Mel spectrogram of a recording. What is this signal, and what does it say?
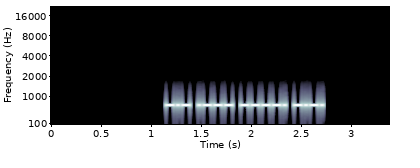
Morse code, heard as a keyed tone, about 44 wpm, 700 Hz. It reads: KJ9C
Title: Call Signs - 45wpm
